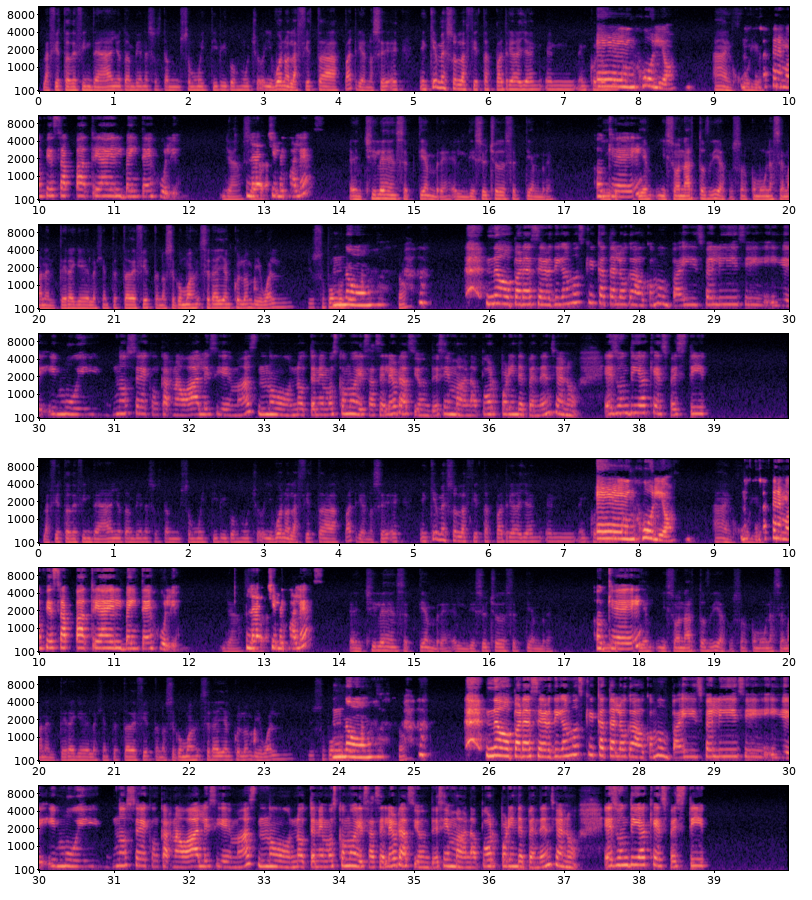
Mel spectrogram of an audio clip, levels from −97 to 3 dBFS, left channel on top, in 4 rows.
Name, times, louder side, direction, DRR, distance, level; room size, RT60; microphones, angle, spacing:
voice 1, 0.1-7.8 9.0-9.7 12.4-13.1 14.1-16.9 17.5-17.6 18.0-24.2 24.8-25.0, left 5 dB, 65° left, 0.4 m, -33 dB
voice 2, 7.4-8.7 9.4-11.9 12.8-13.6 17.4-18.1 23.9-24.6 24.9-25.2 25.7-38.9, right 6 dB, 75° right, 0.5 m, -24 dB
2.9 x 2.7 x 3.1 m
head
